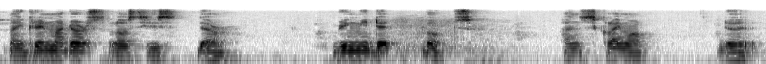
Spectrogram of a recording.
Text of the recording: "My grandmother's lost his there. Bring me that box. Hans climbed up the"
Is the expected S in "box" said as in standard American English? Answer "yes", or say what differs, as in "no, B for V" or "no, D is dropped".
yes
